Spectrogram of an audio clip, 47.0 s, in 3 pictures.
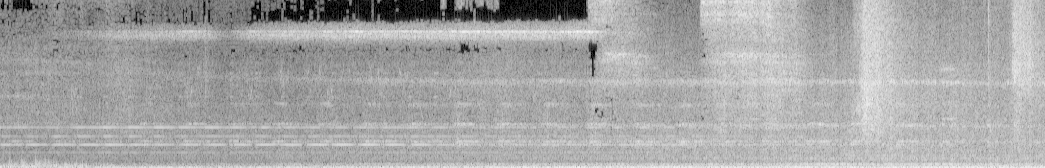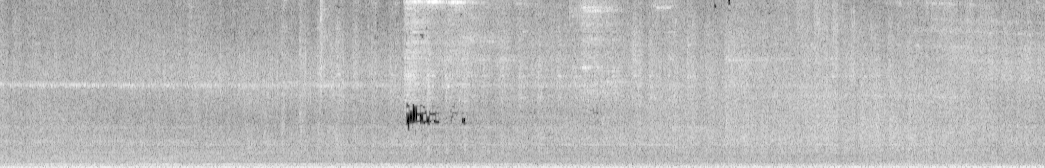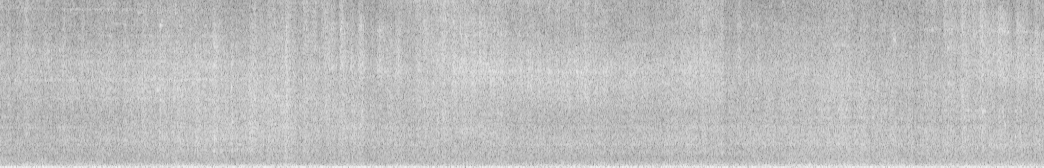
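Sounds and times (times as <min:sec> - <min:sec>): freight train wheels rumbling: 0:00.0 - 0:47.0.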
